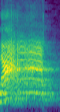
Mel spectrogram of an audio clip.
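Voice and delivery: high, loud startled shriek of fright; terrified scream. Acted. Disciples on the boat seeing a ghost, terrified scream. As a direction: scream like you just saw a ghost.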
